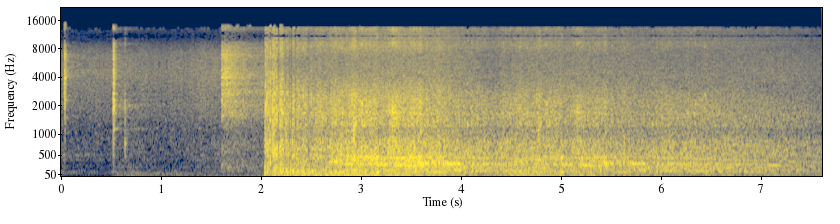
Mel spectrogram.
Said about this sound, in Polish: Saperzy zaledwie zdążyli zdetonować jedną bombę, gdy dostali wezwanie do kolejnej w tym samym miejscu.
